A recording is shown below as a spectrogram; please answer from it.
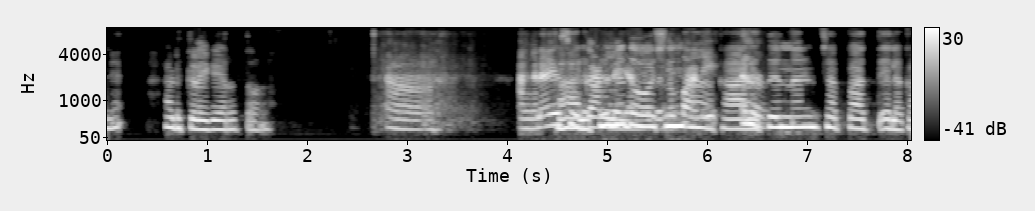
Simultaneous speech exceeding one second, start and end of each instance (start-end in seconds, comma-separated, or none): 4.5-6.0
